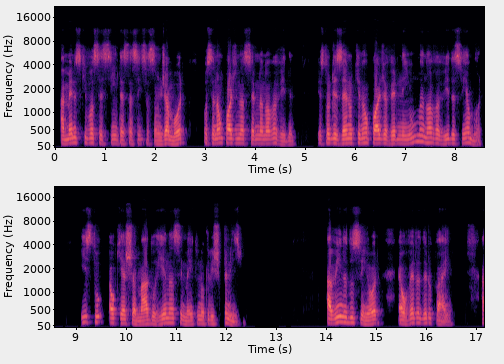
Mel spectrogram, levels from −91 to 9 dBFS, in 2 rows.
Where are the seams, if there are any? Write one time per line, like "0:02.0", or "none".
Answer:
none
